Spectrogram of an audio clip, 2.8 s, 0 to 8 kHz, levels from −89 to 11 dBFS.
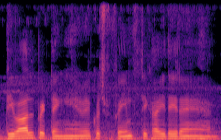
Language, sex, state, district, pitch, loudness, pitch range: Hindi, male, Uttar Pradesh, Lucknow, 130 Hz, -18 LUFS, 125-130 Hz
